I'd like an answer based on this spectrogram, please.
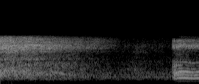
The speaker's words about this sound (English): Inhale deeply.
